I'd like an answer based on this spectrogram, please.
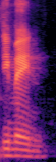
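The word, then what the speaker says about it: demesne: Yeah, it's pronounced domain.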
